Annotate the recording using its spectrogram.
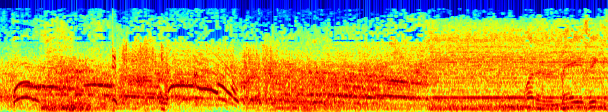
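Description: Men whooping and yelling in celebration of a race win, their voices sweeping up and down in pitch. A steady engine drone runs underneath and comes to the fore in the second half.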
